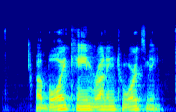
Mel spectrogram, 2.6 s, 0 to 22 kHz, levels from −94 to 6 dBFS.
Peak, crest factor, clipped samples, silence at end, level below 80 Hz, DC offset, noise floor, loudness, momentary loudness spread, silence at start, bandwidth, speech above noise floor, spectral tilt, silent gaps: -16 dBFS; 16 dB; under 0.1%; 0.25 s; -60 dBFS; under 0.1%; -61 dBFS; -32 LUFS; 8 LU; 0.55 s; 7.8 kHz; 30 dB; -7.5 dB/octave; none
